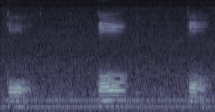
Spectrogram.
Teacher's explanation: lidah bagian belakang kita itu harus diangkat ya supaya suaranya itu menebal · huruf qaf ini adalah huruf yang keluar dari pangkal lidah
